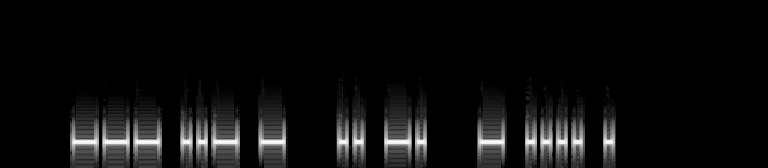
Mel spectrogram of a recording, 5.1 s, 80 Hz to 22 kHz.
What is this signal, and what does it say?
Morse code, heard as a keyed tone, about 23 wpm, 700 Hz. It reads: OUT IN THE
